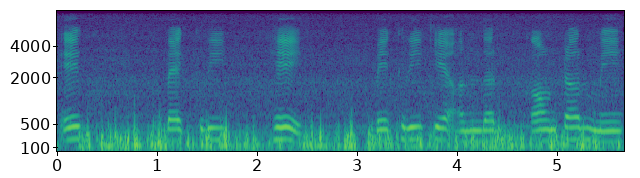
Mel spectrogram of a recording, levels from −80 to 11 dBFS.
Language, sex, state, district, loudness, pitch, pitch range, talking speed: Hindi, female, Madhya Pradesh, Dhar, -16 LUFS, 185 Hz, 140-205 Hz, 85 wpm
